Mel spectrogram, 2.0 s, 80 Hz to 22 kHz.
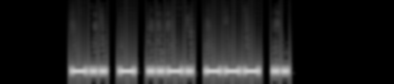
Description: Morse code, heard as a keyed tone, about 52 wpm, 700 Hz. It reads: DTFOI
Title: Code Groups - 5 Letters - 50wpm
